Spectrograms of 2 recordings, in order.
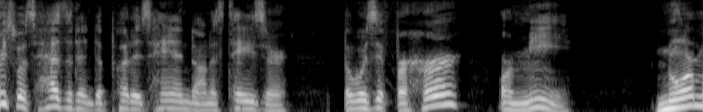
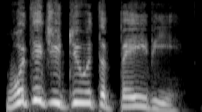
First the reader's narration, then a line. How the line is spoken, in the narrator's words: snapped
